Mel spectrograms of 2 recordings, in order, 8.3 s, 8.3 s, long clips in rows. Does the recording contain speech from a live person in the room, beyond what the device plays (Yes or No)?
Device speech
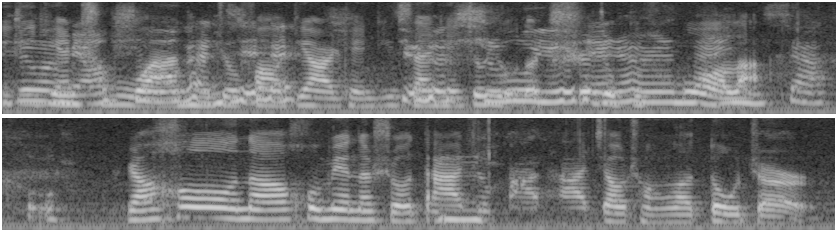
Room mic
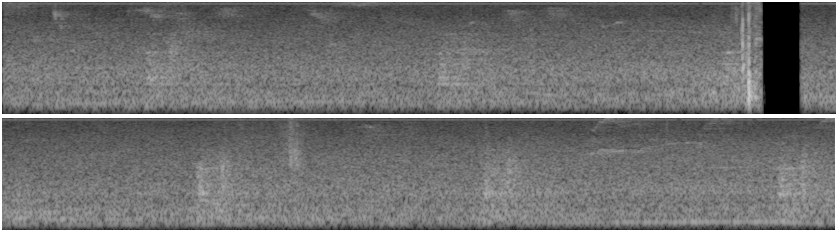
No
